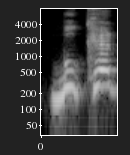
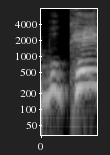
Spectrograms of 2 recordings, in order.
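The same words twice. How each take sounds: First: "বুকেট" with the final t sounded; alternative pronunciation. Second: "বুকেই" ending in an open -khei, no t; accepted pronunciation. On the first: Teacher allowing a variant, "বুকেট" said with its final t. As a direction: say "বুকেট" as bu-khet, closed by a t. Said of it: "বুকেট বলতে পারো". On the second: Teacher offering the other form, "বুকেই" without a t. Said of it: "বুকেই বলতে পারো". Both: Shown as a demonstration.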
